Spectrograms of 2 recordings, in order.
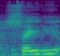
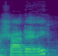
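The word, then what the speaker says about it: Sada: So I'm going to pick up a little bit of Sadie or Sade. I'm going to call it Sade because it's spelled S-A-D-A. I'm going to keep it with Sade.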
